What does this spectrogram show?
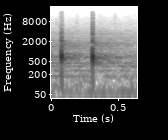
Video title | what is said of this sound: The BEST Intake for your C8 Corvette! - AFE Track Series Intake | This thing is super sturdy, very solid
